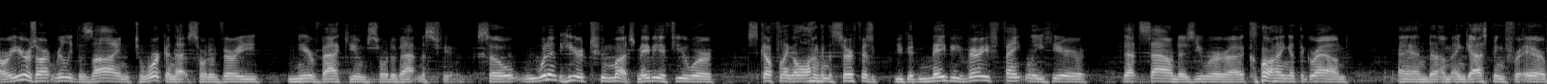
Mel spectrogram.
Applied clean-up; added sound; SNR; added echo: neural separator model SepFormer DNS4.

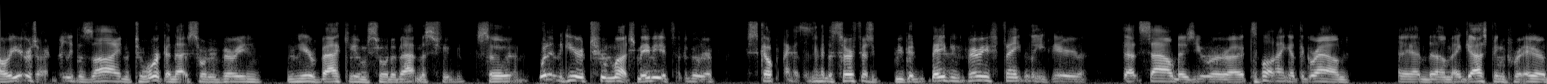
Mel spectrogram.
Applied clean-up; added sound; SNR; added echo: neural diffusion model UNIVERSE++.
